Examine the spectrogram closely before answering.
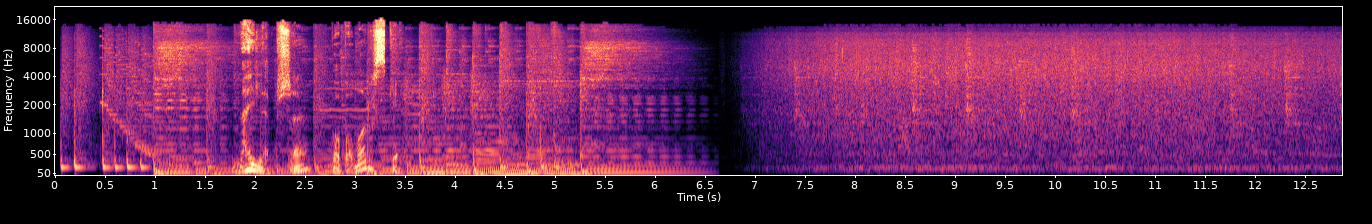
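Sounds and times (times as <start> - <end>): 
music: 0.0 - 6.7
speech: 1.9 - 3.8
water flowing and spilling over: 6.9 - 12.8.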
